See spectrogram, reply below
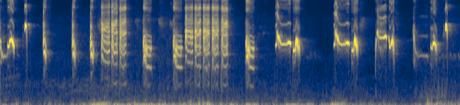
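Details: Long-tailed shrike song with old-style varied material, used to prompt and tutor other birds: bursts of high chirps, rapid buzzy trills and clear whistled notes with short pauses between phrases, against a faint low hum.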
